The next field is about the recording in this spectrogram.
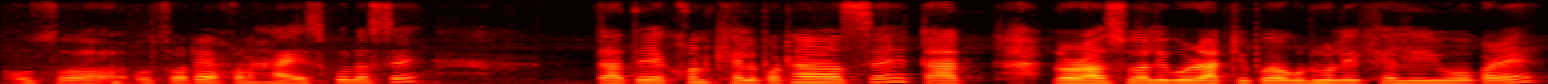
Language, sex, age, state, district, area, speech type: Assamese, female, 30-45, Assam, Dhemaji, rural, spontaneous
